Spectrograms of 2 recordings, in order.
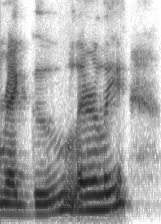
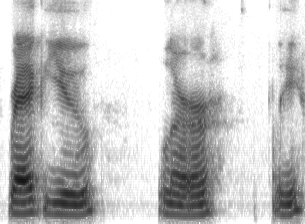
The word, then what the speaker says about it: regularly: of like a you reg you rather than regularly that's one a case where we have that the sound in there so think about it thinking about it as regular lee regularly and you can build it either from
